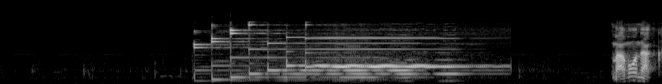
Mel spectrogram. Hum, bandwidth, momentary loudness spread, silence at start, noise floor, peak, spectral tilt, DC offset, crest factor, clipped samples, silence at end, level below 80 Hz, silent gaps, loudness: none; 8.4 kHz; 16 LU; 1.95 s; -66 dBFS; -2 dBFS; 0.5 dB/octave; under 0.1%; 24 dB; under 0.1%; 0 s; -84 dBFS; none; -22 LUFS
